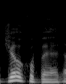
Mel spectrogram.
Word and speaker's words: Jochebed: Called her Jochebed all these years, and I just went, the internet is so wonderful to see how it's really supposed to be pronounced. It's actually Jochebed. I've been saying it wrong for 50 years.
